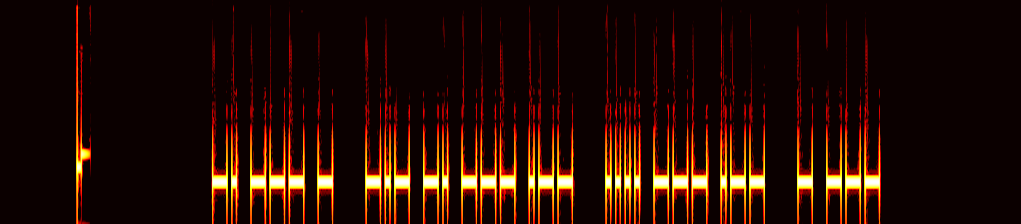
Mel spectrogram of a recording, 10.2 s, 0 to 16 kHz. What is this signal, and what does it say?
Morse code, heard as a keyed tone, about 25 wpm, 700 Hz. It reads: NOT KNOW HOW TO
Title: Sets of 4 Words 25wpm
